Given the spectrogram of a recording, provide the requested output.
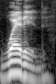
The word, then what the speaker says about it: wetted: Can you hear that my T's pronounced in a much different way in American English? Not wet, but wedded. It almost sounds like a D.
